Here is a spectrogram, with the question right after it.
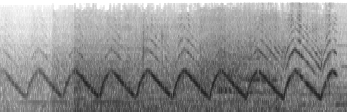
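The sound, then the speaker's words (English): A police car siren blares in fast, repeating up-and-down yelps, loud, as the police car swerves into view, over a low rumble of road traffic with no one speaking. “Later, a police car swerves into view, sirens blaring.”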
